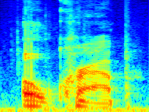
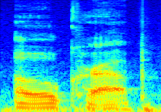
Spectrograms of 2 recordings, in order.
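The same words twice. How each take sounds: First: Sudden louder exclamation; startled outburst. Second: Said in the usual way. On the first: Real, not acted. Player spotting a raptor, startled outburst. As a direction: blurt it out in alarm.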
